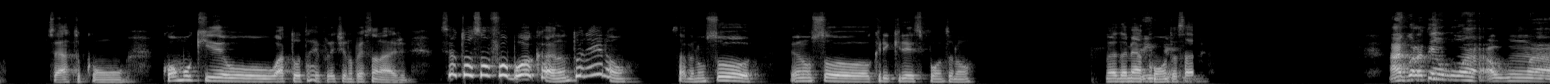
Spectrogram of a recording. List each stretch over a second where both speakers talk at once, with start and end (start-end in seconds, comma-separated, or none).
none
